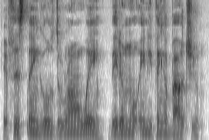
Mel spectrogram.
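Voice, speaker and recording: A man acts as a streetwise barbershop owner with a deep voice. He is guarded and firm, speaking plainly in an audio drama. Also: little pitch movement, a little fast, a little mellow. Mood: calm, resolute. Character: steady, guarded barbershop owner taking on mobsters.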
